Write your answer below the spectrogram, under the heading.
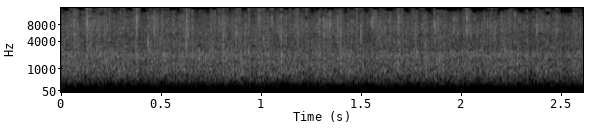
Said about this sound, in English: Yeah, if you feel like clapping.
